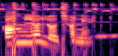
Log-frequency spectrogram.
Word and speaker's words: কমলনে: উচ্চারণগুলো ভেঙ্গে দেওয়া হল কমলনে উচ্চারণ হবে কমলনে বিশালাক্ষী উচ্চারণ হবে বিশালা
